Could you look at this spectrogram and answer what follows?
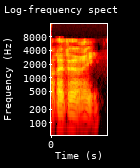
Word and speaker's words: rêverie: Clair de lune and rêverie by Debussy.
